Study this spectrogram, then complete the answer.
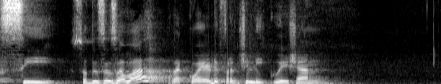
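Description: A woman speaks calmly, explaining.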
